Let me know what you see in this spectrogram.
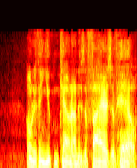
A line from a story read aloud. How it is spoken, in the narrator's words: Zek shot back harshly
